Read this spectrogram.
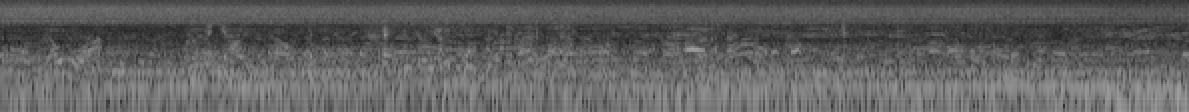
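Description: A crowd of people chatters outdoors in the distance.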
